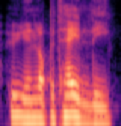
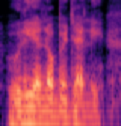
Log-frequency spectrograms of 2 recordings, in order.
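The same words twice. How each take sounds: First: The name is said with an Italian-sounding accent. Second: The name is said with a Spanish-sounding accent. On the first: The speaker calls it wrong. "I don't know why I say it with an Italian accent" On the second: The speaker calls it right. "He's Spanish. That's better"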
